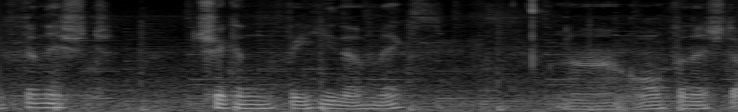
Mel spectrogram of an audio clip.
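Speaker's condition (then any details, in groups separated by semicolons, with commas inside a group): Spastic diplegia cerebral palsy; spastic diplegia, uses wheelchair; in therapy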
